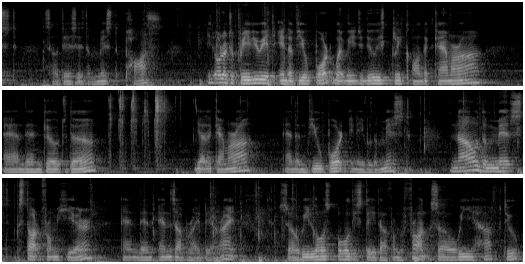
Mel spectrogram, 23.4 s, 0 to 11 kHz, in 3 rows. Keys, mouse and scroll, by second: 2.5 middle drag, 3.3 shift+middle click, 3.6 ctrl+middle click, 4.0 shift+middle click, 4.2 middle click, 5.0 click, 10.4 click, 11.3 click, 12.0 click, 12.5 middle click, 13.2 click, 13.8 ctrl+middle click, 14.1-14.4 middle drag, 14.7 shift+middle drag, 15.0 middle click, 15.6 shift+middle click, 17.0-17.6 shift+middle drag, 18.8 shift+middle drag, 19.2 ctrl+middle drag, 19.4 shift+middle drag, 20.1 shift+middle click.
